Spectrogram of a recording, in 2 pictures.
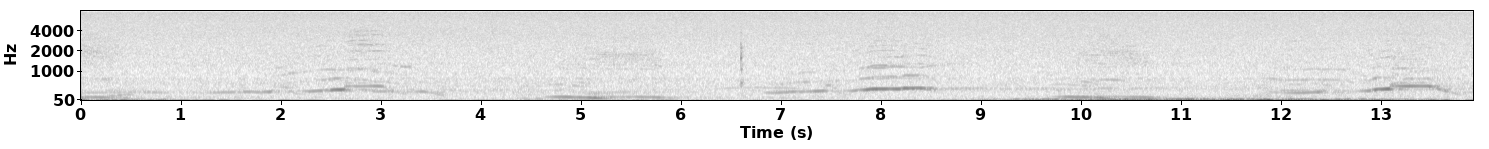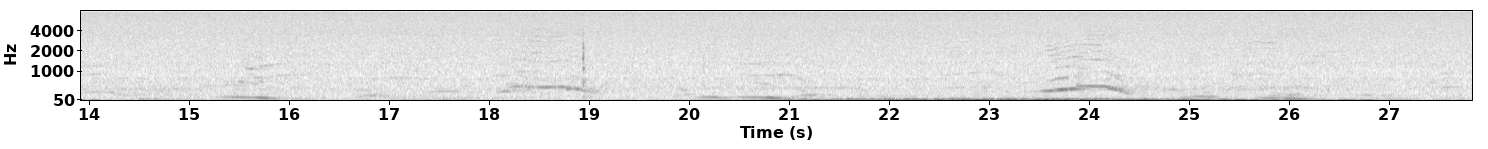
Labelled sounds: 2.4	3.1	humpback whale, 1.0 to 2.6 kHz
5.3	5.7	humpback whale, 1.6 to 1.9 kHz
7.8	8.4	humpback whale, 0.80 to 1.2 kHz
12.2	12.5	humpback whale, 0.99 to 1.2 kHz
15.6	15.9	humpback whale, 1.0 to 1.3 kHz
20.8	21.1	humpback whale, 0.80 to 0.96 kHz
23.7	24.2	humpback whale, 1.4 to 1.7 kHz
25.6	25.9	humpback whale, 2.6 to 2.8 kHz

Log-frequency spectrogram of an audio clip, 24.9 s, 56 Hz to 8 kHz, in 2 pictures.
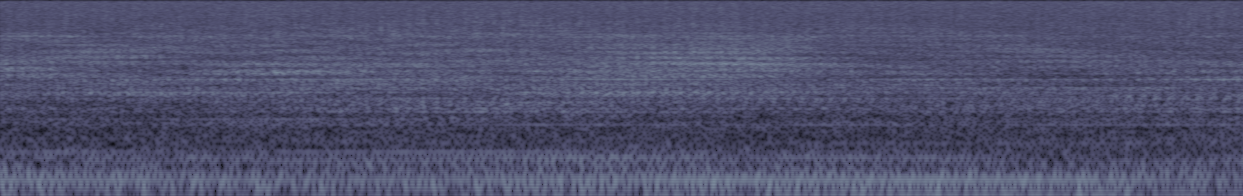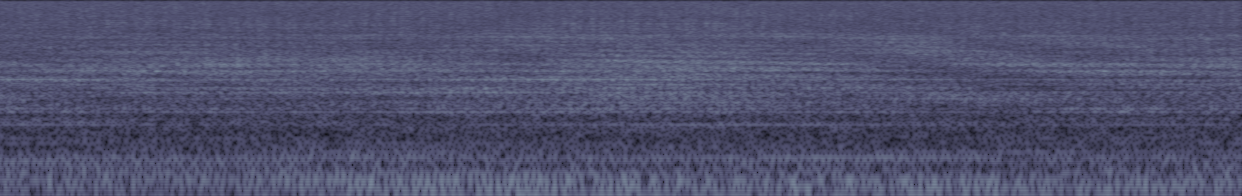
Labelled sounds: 23.1	23.4	vessel noise, 1.2 to 1.3 kHz

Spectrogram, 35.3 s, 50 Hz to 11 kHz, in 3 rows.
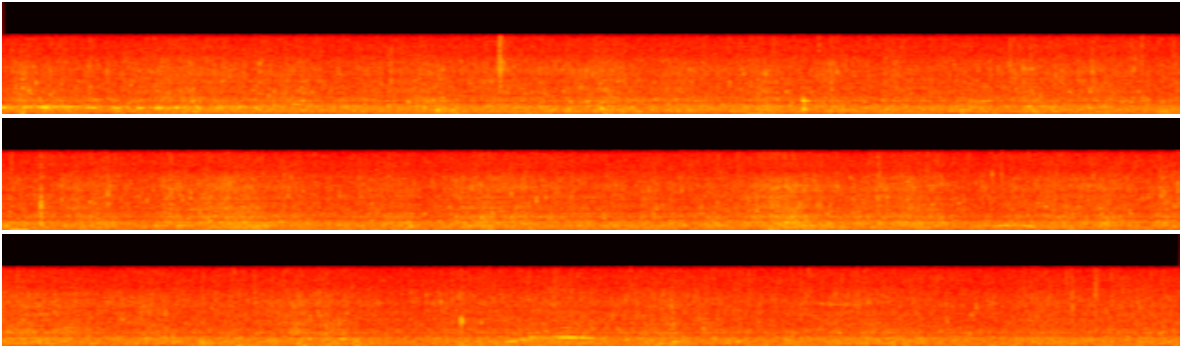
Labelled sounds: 29.0	29.5	humpback whale, 0.84 to 1.0 kHz
31.7	32.0	humpback whale, 4.1 to 4.3 kHz

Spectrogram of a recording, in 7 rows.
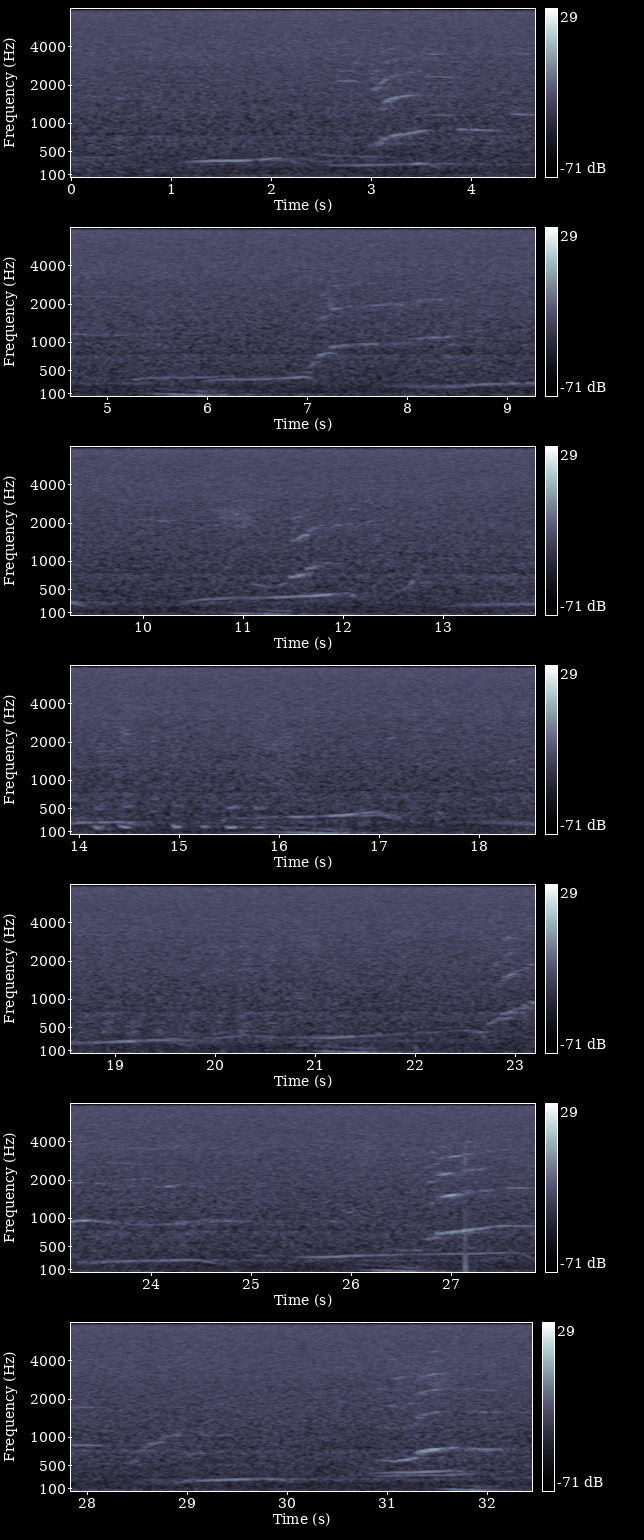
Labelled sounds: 3.1	4.8	humpback whale, 0.80 to 1.7 kHz
7.1	8.4	humpback whale, 0.80 to 2.1 kHz
12.5	12.8	humpback whale, 0.80 to 1.9 kHz
22.9	23.5	humpback whale, 0.80 to 1.8 kHz
24.0	24.3	humpback whale, 1.7 to 1.9 kHz
26.8	27.8	humpback whale, 0.80 to 3.3 kHz
28.6	29.0	humpback whale, 0.86 to 1.1 kHz
31.3	31.8	humpback whale, 0.80 to 3.2 kHz

